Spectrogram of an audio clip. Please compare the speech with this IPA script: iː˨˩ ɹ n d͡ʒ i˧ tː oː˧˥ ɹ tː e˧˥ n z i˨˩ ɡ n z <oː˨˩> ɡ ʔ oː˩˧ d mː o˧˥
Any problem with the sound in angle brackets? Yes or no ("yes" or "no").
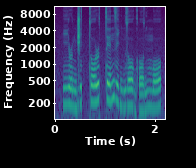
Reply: no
